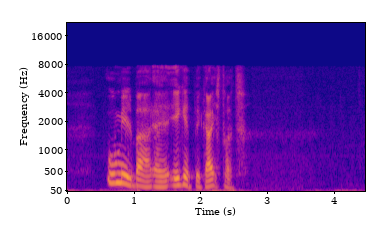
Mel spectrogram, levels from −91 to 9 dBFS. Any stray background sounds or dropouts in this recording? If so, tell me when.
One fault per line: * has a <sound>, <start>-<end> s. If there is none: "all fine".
all fine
